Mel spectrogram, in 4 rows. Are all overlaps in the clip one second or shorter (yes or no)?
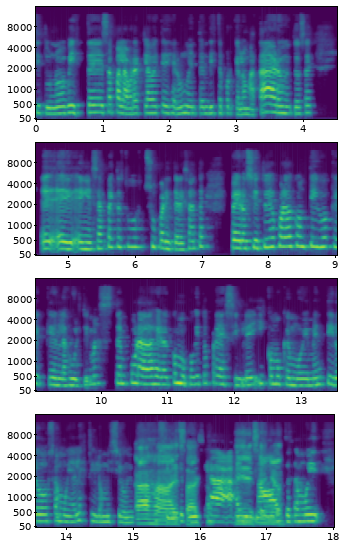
no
